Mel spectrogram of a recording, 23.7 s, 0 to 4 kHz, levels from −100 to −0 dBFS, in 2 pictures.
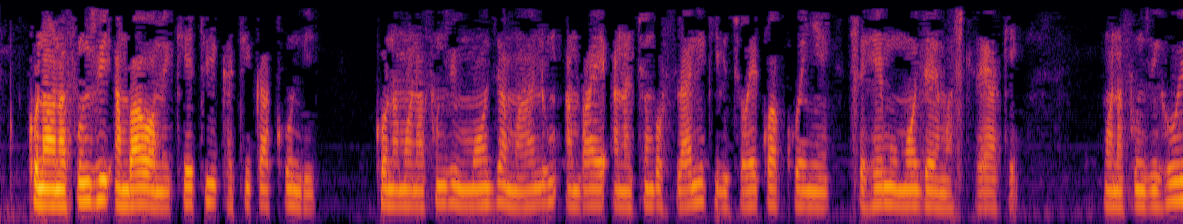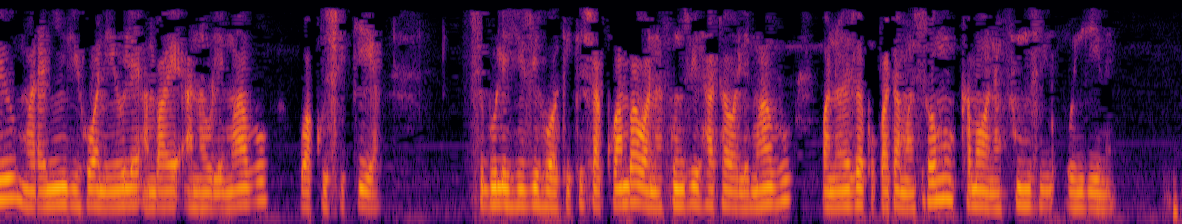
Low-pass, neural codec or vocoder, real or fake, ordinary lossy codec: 3.6 kHz; codec, 44.1 kHz, 7.8 kbps, DAC; fake; MP3, 16 kbps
